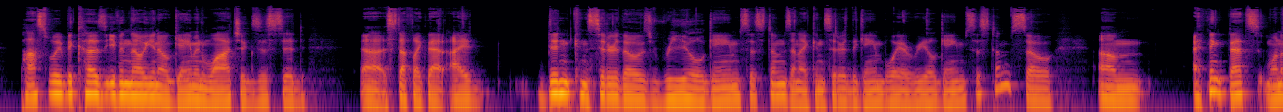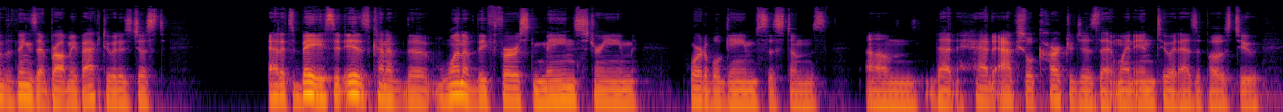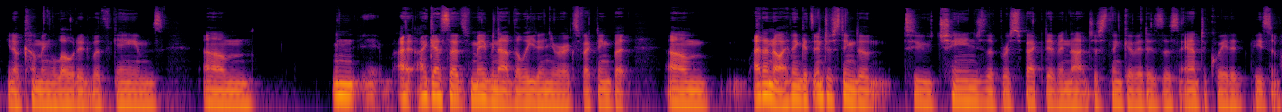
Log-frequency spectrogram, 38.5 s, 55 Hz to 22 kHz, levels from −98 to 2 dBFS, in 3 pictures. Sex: male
